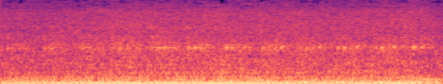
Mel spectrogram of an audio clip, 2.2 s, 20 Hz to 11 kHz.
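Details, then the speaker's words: Normal idle on first start of freshly built 1.5JZ engine after priming; deep, relaxed, even beat with good compression, no knocks or ticks, healthier than earlier slow cranking. "Wow it's like I'll be happen yeah it does it sounds like relaxed almost"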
